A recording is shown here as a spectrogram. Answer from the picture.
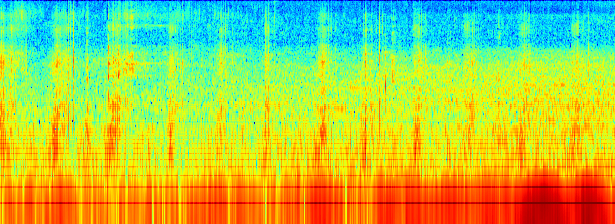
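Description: Close-up crunching and chewing of a mouthful of crunchy black sesame seeds: a run of small, crisp crunches. A steady low rumble lies underneath and grows louder near the end.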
